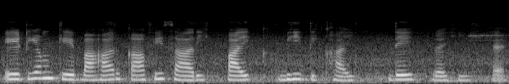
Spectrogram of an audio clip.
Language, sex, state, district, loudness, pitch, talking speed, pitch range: Hindi, female, Madhya Pradesh, Dhar, -16 LUFS, 215 Hz, 130 wpm, 200-240 Hz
